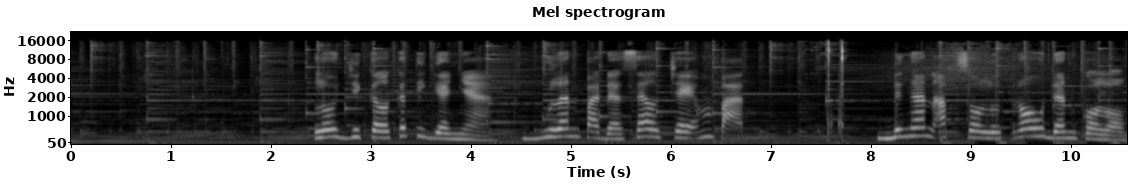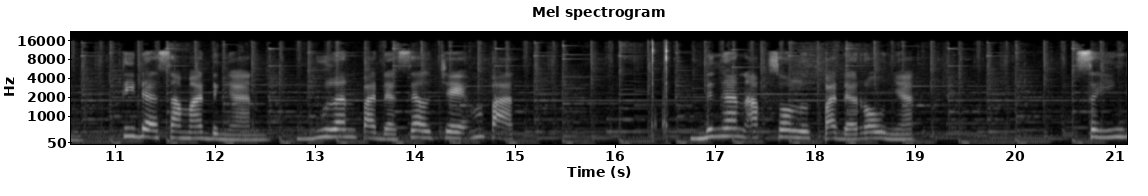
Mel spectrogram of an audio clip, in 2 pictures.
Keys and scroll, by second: 8.0 F4, 16.6 F4.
